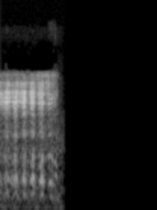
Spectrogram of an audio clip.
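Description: A goat bleating once: a single wavering bleat that cuts off a little under a second in.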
